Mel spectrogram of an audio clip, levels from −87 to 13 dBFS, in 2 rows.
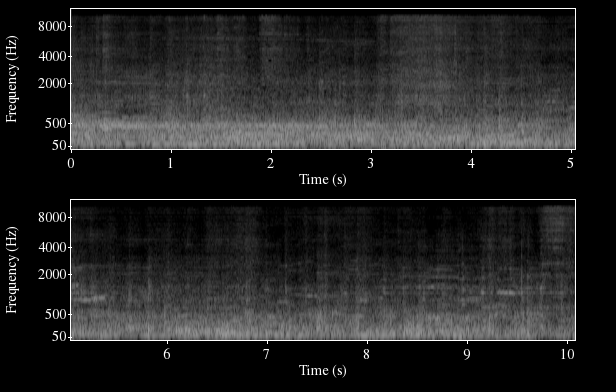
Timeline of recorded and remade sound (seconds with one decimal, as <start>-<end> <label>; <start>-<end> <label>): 0.0-0.9 remade; 0.9-2.7 recorded; 2.7-10.1 remade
